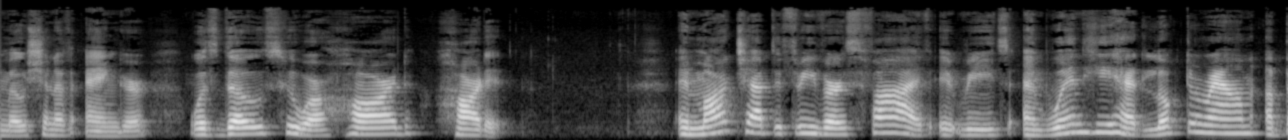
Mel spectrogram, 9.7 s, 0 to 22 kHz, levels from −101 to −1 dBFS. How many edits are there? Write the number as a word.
zero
